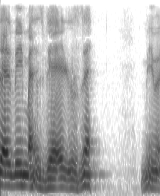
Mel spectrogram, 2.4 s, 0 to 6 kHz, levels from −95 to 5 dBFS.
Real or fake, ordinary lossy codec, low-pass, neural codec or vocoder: real; none; 5.4 kHz; none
